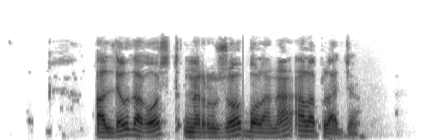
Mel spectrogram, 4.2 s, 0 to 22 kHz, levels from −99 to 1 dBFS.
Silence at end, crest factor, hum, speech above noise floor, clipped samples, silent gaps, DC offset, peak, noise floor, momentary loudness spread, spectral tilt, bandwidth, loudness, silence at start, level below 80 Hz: 0.6 s; 16 dB; none; 33 dB; under 0.1%; none; under 0.1%; -2 dBFS; -48 dBFS; 8 LU; -5.5 dB/octave; 7.4 kHz; -16 LUFS; 0.95 s; -58 dBFS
